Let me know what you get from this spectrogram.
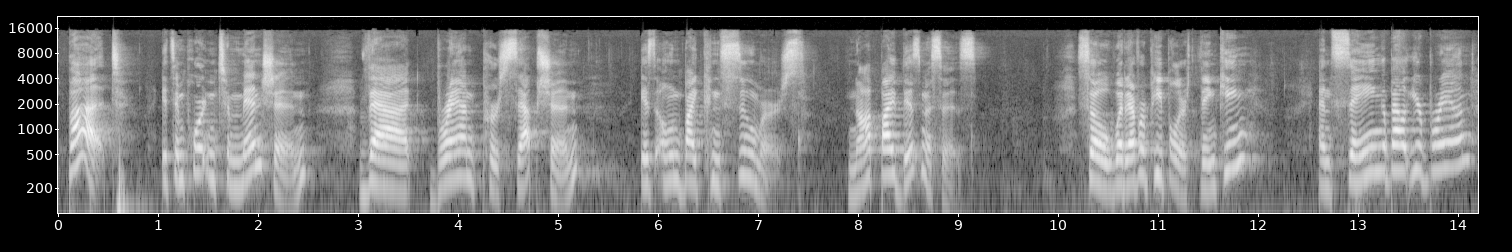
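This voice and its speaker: An American woman from Colorado giving an informal, animated business presentation on stage, engaging her listeners with questions and stories. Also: on the high side, slow pace. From Denver, Colorado, United States. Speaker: motivational business speaker, branding expert. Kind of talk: live presentation with storytelling. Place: live event stage with an audience.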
